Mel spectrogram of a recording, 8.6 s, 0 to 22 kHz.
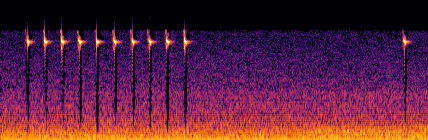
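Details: Hairy cricket song from a 2020 recording: nine sharp, very high chirps at about three per second, then near silence with a faint low hum, and one lone chirp near the end.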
